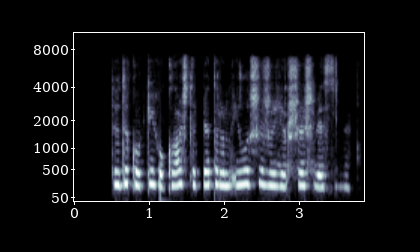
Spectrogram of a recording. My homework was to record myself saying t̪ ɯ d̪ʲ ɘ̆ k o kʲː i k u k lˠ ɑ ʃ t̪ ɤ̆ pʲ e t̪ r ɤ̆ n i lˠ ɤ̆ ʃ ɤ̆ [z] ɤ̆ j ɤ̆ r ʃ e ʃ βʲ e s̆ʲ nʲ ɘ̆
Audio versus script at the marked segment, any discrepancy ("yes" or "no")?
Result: yes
